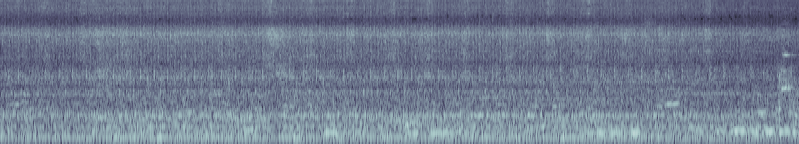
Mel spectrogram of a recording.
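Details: Fiat Toro that came in with an engine noise, diagnosed as the timing chain kit and variable guide rather than the engine, after repair: even, steady idle with smooth mid-pitched hum and no timing-chain rattle; normal running.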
